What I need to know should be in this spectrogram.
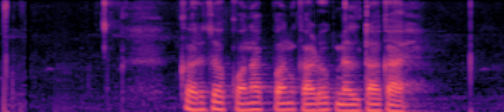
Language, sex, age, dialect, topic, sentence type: Marathi, male, 46-50, Southern Konkan, banking, question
